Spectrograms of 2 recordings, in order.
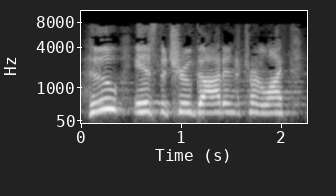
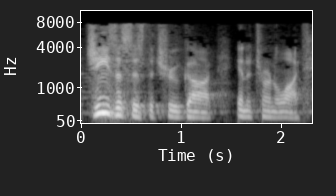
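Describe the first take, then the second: First: High, ringing question with "Who" punched; raised voice, "Who" stressed and set apart; rhetorical question. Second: Low, softer answer led by "Jesus"; lowered voice, "Jesus" stressed as the answer; settled answer. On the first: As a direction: put the question to the room, leaning on "Who". Rhetorical question before its answer. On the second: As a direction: answer firmly, dropping down after "Jesus". Answers own rhetorical question. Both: Real, not acted.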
